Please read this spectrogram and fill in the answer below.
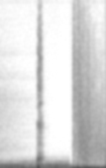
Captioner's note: alert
